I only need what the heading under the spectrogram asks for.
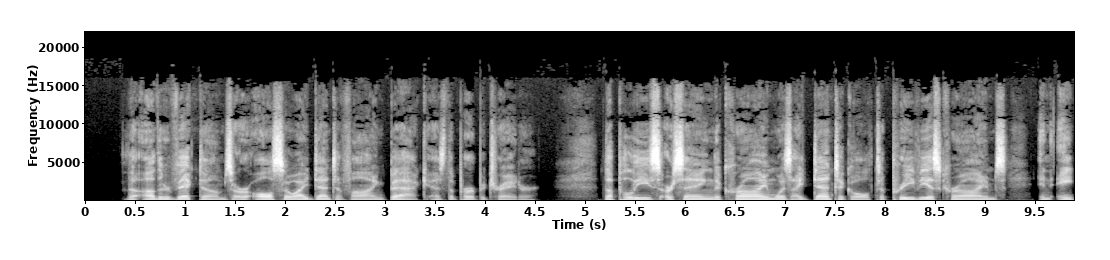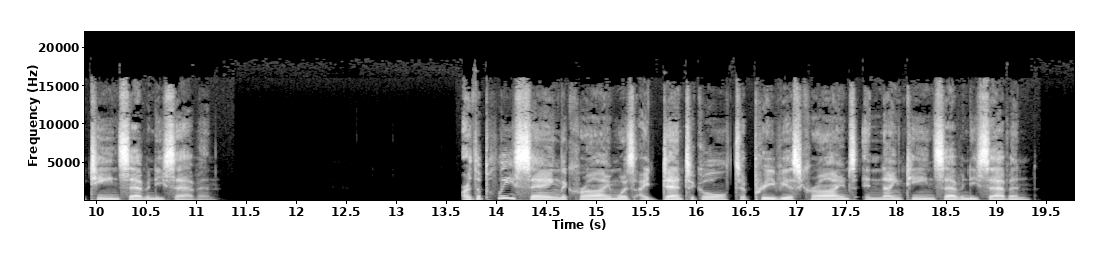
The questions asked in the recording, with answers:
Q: Are the police saying the crime was identical to previous crimes in 1977?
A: No, the police aren't saying the crime was identical to previous crimes in 1977.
